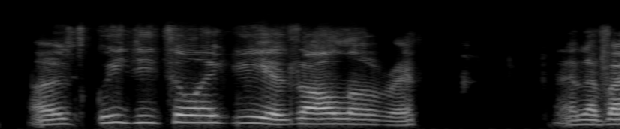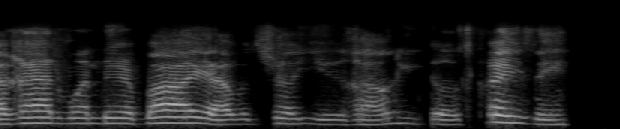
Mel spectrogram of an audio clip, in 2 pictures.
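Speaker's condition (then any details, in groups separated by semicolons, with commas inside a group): Cerebral palsy; present from birth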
